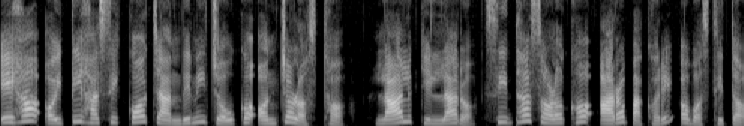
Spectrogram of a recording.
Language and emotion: Odia, neutral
